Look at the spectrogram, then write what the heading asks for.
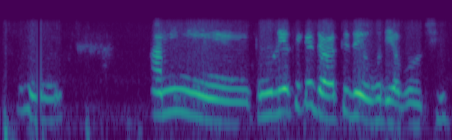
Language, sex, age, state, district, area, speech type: Bengali, female, 60+, West Bengal, Purulia, rural, conversation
